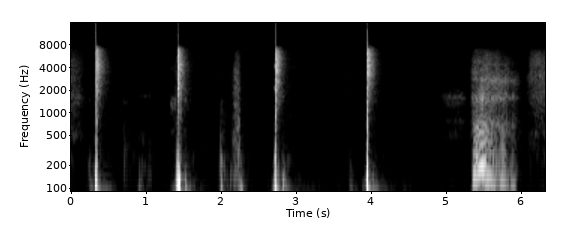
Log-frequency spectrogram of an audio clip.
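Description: A hand smacks skin during sex, four sharp, crisp slaps about a second apart with a couple of softer hits between, followed by a short voiced cry.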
